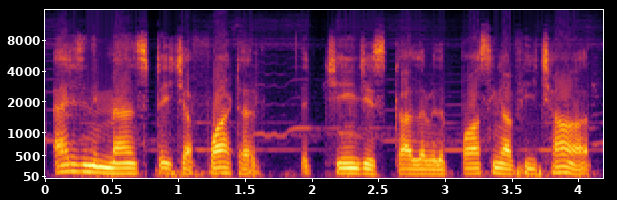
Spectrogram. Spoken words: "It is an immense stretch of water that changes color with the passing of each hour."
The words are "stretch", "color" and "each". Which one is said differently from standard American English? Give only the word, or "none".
stretch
